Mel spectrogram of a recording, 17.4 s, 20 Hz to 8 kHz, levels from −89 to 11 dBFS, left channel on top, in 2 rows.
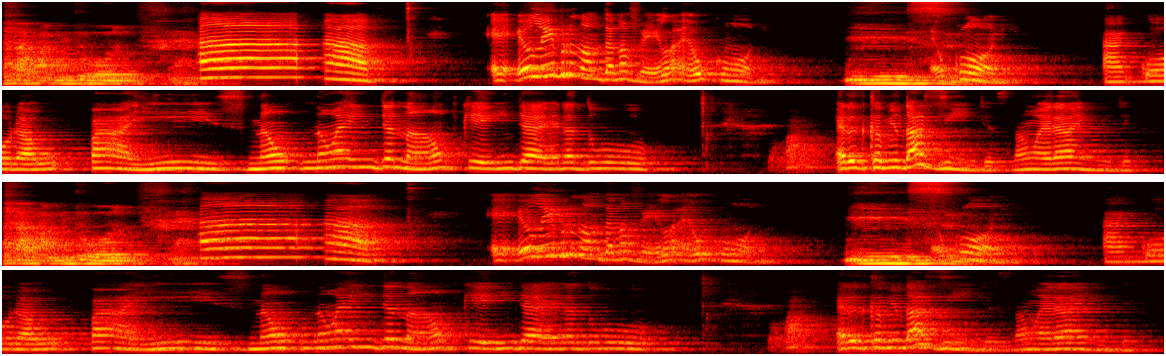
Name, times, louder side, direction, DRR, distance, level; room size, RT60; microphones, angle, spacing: voice 1, 0.0-1.4 6.3-7.3 14.5-14.8, right 1 dB, 5° right, -8 dB, 1.0 m, -26 dB
voice 2, 1.5-2.8 3.7-5.8 7.0-7.6 8.3-13.6 15.0-17.2, left 5 dB, 75° left, 11 dB, 0.3 m, -26 dB
6.8 x 2.8 x 2.7 m, 1.1 s
head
